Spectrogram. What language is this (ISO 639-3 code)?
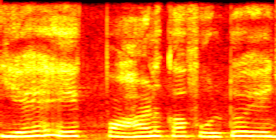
hin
